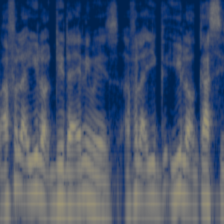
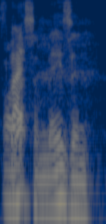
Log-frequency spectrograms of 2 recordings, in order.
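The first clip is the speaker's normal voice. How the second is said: dry, sarcastic tone; 6 dB quieter than usual. Reacting to hearing that toilet conversations are great: sarcastic. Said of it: "why are you being sarcastic?".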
